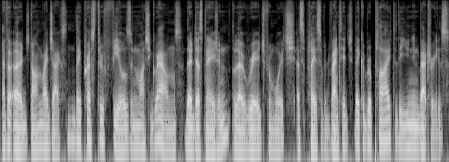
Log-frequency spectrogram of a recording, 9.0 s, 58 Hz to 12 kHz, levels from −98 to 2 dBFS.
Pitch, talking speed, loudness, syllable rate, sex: 95 Hz, 205 wpm, -20 LUFS, 5.5 syllables/s, male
